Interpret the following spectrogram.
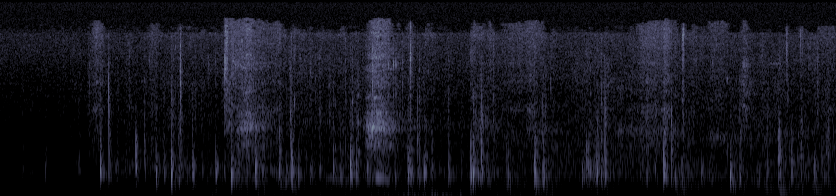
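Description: Faint, irregular footsteps and small knocks on a stage floor, starting about a second in, as people walk about and take their places.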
